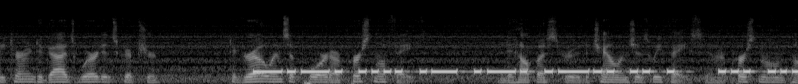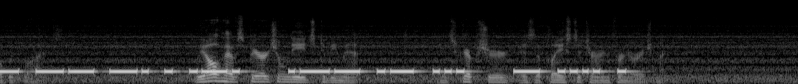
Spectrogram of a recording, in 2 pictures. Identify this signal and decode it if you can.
Morse code, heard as a keyed tone, hand-sent with a straight key, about 19 wpm, 600 Hz, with room echo and speech in English. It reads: CHARLIE SUMNER WAS THE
